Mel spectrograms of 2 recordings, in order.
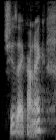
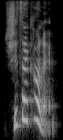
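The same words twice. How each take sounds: First: Softer, low murmured iconic; low aside. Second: Much higher, softer squealed iconic. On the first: Host repeating her praise as a quiet aside. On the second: Host squealing about Dorit's beret, high pitched. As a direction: squeal iconic like a starstruck fan. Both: Shown as a demonstration.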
